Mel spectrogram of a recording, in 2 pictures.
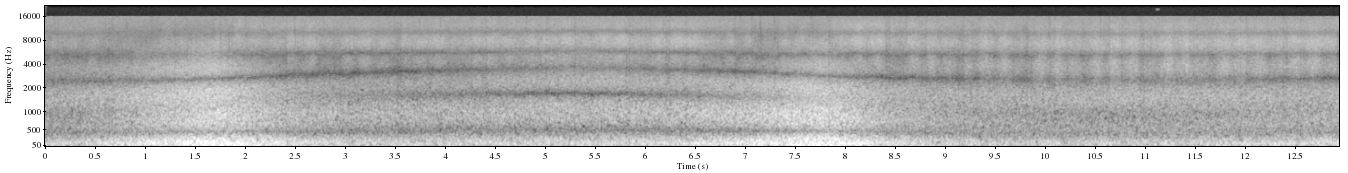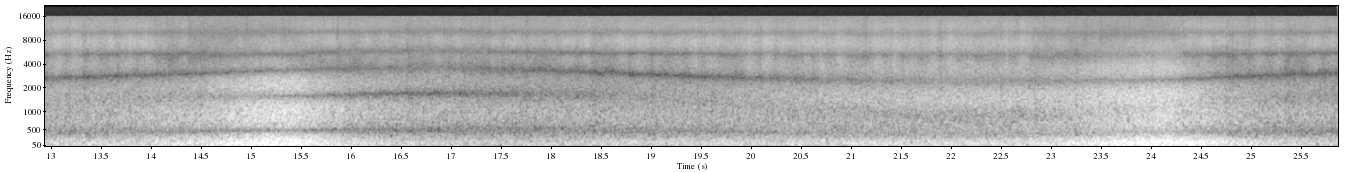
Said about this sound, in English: as you listen to the sound of ocean surf, move your body into a more relaxed position.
